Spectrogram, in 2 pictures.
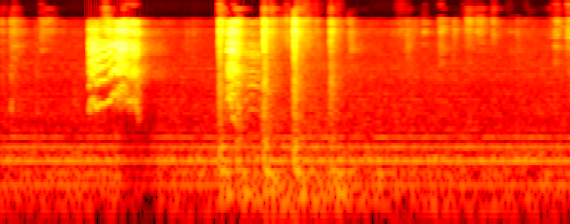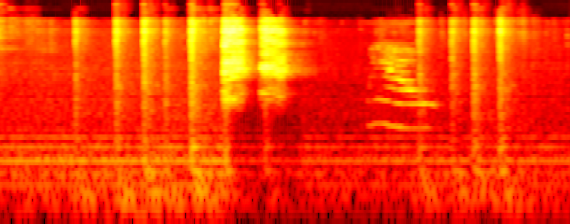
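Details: Parrot squawking amid background clatter and rumble, with a brief cat-like meow sliding downward near the end, mimicking a cat.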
